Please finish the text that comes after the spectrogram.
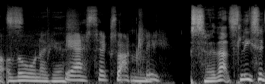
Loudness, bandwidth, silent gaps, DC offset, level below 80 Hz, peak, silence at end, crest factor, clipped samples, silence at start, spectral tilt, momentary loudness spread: -23 LUFS; 17.5 kHz; none; under 0.1%; -48 dBFS; -6 dBFS; 0 s; 18 dB; under 0.1%; 0 s; -3.5 dB/octave; 9 LU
